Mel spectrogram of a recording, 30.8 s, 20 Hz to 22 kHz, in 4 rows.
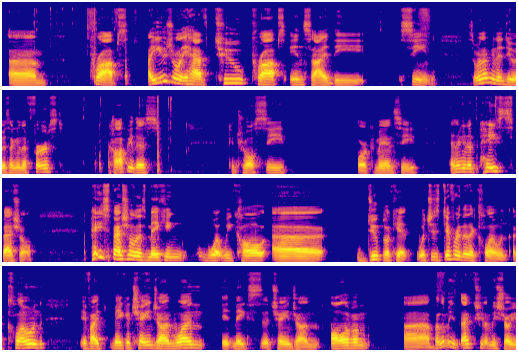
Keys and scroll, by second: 0.7 2, 1.4 space, 10.1 super+c, 14.9 super+b.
